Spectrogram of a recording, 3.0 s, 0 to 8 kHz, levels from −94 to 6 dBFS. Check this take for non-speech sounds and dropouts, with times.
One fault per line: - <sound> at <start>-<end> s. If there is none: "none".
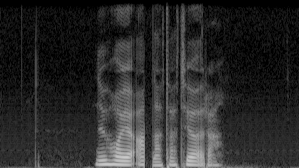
- dropout at 1.4-1.5 s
